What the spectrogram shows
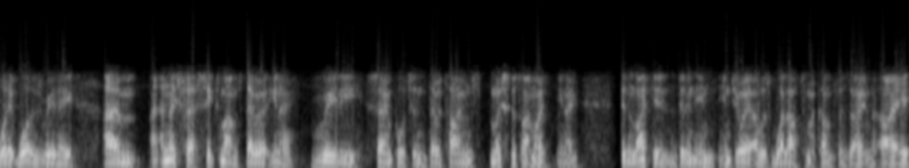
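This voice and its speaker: With a British accent, a man speaks at a fairly low pitch and with fairly even intonation. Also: moderate pace. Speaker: recruitment agency owner. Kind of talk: podcast interview. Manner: halting, repeated words.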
